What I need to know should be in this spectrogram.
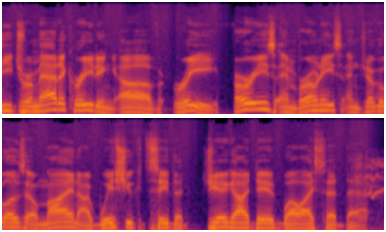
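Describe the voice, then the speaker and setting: A man of medium pitch with a slight Southern accent, lively intonation and hardly any pauses. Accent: slight southern drawl. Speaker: podcast host. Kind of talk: casual chat.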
